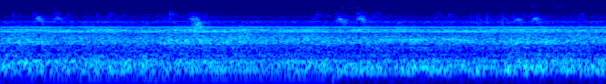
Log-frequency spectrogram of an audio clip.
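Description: Small birds chirping faintly now and then, short high calls scattered through, over a steady background hiss with a thin, steady high tone.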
